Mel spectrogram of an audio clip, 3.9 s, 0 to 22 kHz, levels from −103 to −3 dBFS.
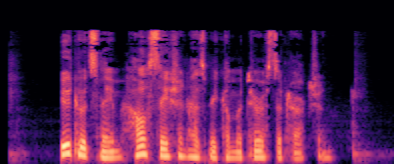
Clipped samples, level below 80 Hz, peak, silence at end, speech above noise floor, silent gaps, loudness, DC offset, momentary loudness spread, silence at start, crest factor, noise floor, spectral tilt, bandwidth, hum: under 0.1%; -50 dBFS; -2 dBFS; 0.4 s; 38 dB; none; -19 LUFS; under 0.1%; 17 LU; 0.6 s; 18 dB; -57 dBFS; -5.5 dB/octave; 11.5 kHz; none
